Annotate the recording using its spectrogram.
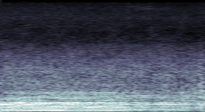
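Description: A steady low mechanical hum with a faint rumble, easing off slightly toward the end.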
